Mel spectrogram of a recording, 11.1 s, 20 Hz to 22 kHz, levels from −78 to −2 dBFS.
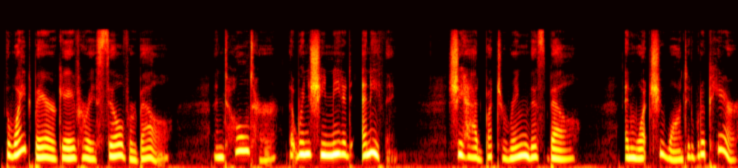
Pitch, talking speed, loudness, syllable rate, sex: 215 Hz, 155 wpm, -15 LUFS, 4.2 syllables/s, female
